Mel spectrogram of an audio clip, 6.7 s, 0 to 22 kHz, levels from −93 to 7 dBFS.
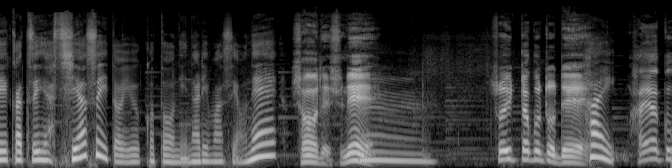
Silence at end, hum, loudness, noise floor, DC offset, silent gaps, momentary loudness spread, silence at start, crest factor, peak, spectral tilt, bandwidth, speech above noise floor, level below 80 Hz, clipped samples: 0 s; none; -24 LUFS; -58 dBFS; under 0.1%; none; 12 LU; 0 s; 20 dB; -4 dBFS; -5 dB/octave; 16.5 kHz; 34 dB; -64 dBFS; under 0.1%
